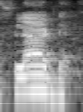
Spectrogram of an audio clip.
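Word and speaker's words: flood: FLWD फ्लड में double O का उच्चारण जो है सो आ के रूप में हो रहा है, फ्लड।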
